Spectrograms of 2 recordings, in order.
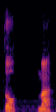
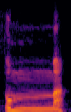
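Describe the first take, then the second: First: The m sound is short and single. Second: The m sound is held and doubled. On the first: The speaker calls it wrong. "I did not connect the Tha with the Meme" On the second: The speaker calls it right. "without stopping the sound of the Meme"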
